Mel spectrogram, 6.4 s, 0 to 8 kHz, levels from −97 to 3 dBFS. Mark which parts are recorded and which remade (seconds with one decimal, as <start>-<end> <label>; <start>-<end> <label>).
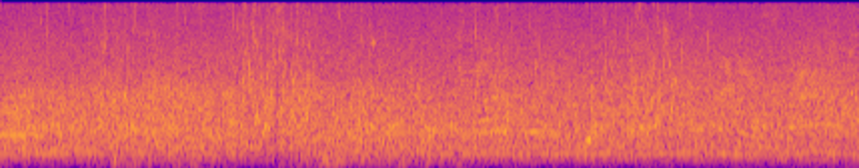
0.0-6.4 recorded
